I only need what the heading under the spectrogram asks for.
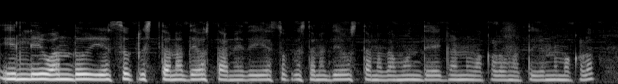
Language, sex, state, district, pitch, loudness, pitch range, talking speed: Kannada, female, Karnataka, Koppal, 220 Hz, -17 LUFS, 210-230 Hz, 135 wpm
